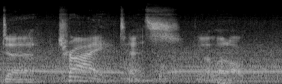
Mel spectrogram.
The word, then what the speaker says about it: detritus: of detritus. Which I think is probably detritus. A mild emphasis on the try.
